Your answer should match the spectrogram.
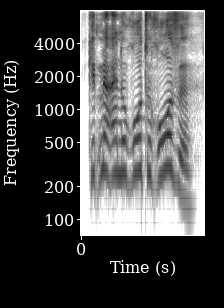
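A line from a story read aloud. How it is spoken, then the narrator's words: Calling out. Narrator (German): rief sie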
